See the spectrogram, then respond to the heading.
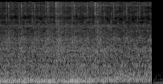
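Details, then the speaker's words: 1967 Ford Mustang 200 cu in inline six, first run in about 20 years after a new fuel filter, coil and plug wires: steady, even low idle rumble, no knock or miss, before it cuts off; normal idle. "She's just running. You just can't kill these old inline sixes. They're just damn good motors."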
